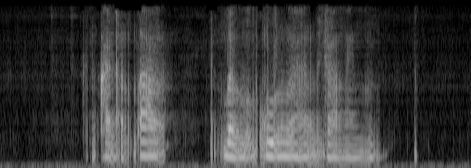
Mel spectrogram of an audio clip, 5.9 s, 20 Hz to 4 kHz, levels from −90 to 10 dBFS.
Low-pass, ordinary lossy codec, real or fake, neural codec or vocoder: 3.6 kHz; MP3, 24 kbps; fake; autoencoder, 22.05 kHz, a latent of 192 numbers a frame, VITS, trained on many speakers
